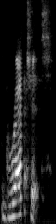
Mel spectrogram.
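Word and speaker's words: Gratiot: I keep popping up g r a t i o t is pronounced gret wait how you spell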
